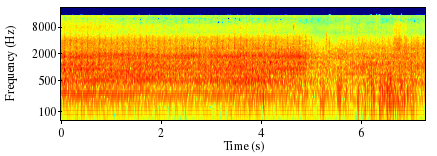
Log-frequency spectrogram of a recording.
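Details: 2002 Chevrolet Trailblazer petrol engine at idle with belt removed, ruling out water pump: sharp regular knock about three times a second persists, pointing to worn rod bearing; rod knock.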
